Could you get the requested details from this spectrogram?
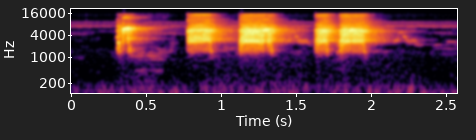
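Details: Black francolin, known as kala Sindhi teetar, one of two birds calling in competition: a harsh, grating phrase of five rasping notes, a short opening note followed by two pairs of longer buzzy bursts, against a silent background.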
